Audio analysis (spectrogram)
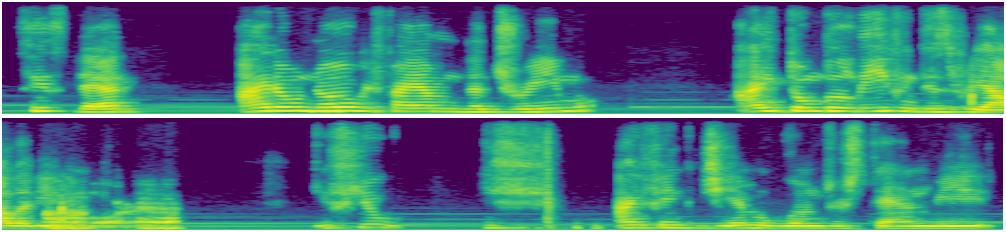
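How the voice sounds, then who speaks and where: A woman from Brazil, a native Portuguese speaker, crying as she tells her personal story haltingly to an online forum. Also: lowish voice. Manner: halting, emotional, searching for words. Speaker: forum participant. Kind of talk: emotional personal account. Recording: muffled lo-fi audio with faint music.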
